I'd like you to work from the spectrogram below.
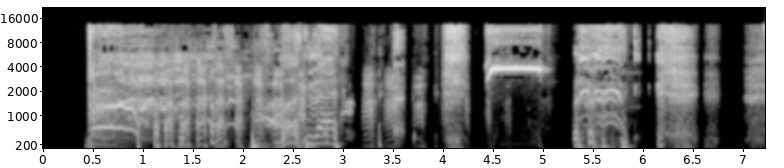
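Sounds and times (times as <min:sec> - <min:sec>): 
laughter: 0:00.4 - 0:04.1, 0:05.3 - 0:06.1
speech: 0:00.4 - 0:04.3, 0:05.3 - 0:07.2
shrill whistle blast: 0:04.4 - 0:05.2.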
